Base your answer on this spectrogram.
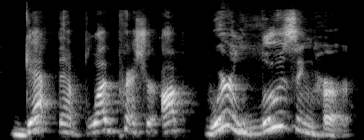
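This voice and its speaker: A gruff, female-sounding put-on character voice sits at a fairly high pitch. The pace is fairly slow. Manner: urgent, commanding.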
